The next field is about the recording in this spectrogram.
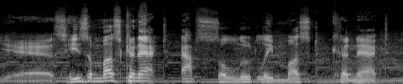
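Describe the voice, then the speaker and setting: Raspy male host over a music bed. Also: fairly low pitch, animated, a little slow. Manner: punchy, promotional. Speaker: podcast host. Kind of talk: solo podcast outro.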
